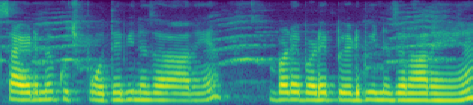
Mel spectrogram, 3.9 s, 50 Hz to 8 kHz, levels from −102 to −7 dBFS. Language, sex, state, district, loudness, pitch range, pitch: Hindi, female, Chhattisgarh, Rajnandgaon, -17 LUFS, 200-215 Hz, 205 Hz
